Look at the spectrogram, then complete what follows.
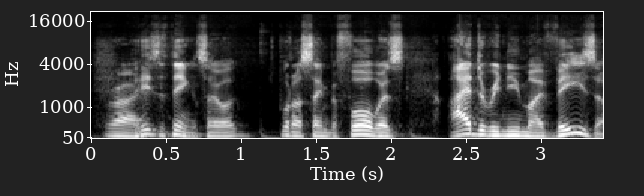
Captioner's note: all laughing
